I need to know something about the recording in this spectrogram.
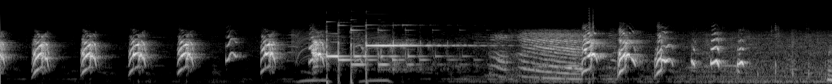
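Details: A rapid series of shrill yaps from Rum, a two-month-old Shih Tzu puppy, breaks off for a squeaky, drawn-out tonal wail and whining slides, then returns to quick high barks.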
